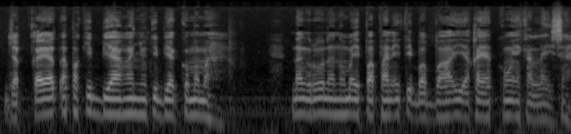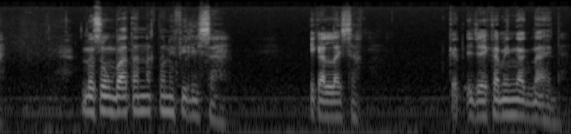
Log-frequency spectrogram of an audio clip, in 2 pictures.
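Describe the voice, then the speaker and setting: Actor as a low-voiced defiant grown son. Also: male voice, fairly even intonation, moderate pace, pauses often, natural voice. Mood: exasperated. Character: defiant grown son in love, stubborn and resolute. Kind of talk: radio drama acting.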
